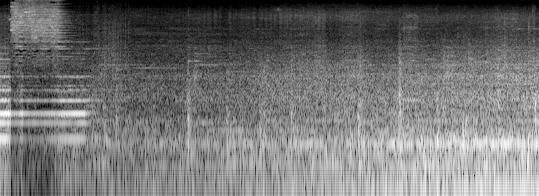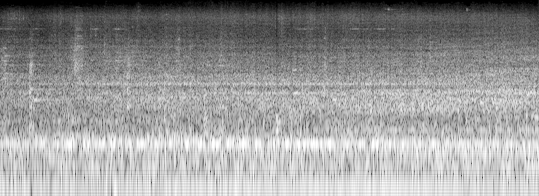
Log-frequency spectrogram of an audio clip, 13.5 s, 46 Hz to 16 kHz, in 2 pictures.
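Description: A train horn sounds for about the first second and cuts off. Then passenger coaches roll past with scattered wheel clicks, while the diesel engine of the ALCO RS-1 locomotive at the end of the train grows steadily louder as it draws near.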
